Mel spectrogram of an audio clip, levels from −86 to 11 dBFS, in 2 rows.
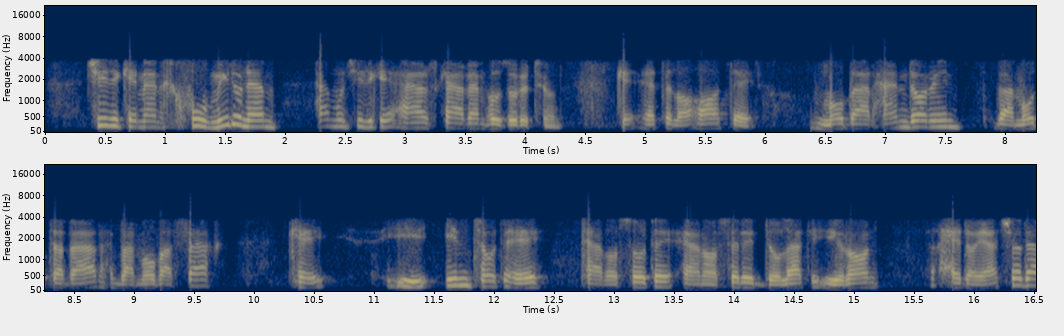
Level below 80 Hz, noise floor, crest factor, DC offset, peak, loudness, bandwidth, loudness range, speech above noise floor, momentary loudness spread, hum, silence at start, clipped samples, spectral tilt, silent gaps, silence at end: -78 dBFS; -63 dBFS; 18 dB; under 0.1%; -8 dBFS; -26 LUFS; 6 kHz; 3 LU; 37 dB; 10 LU; none; 0.35 s; under 0.1%; -3 dB/octave; none; 0 s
